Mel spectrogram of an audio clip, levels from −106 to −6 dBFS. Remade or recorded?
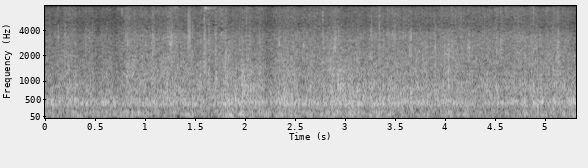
remade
